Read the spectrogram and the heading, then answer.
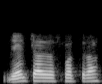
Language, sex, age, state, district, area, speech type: Kannada, male, 18-30, Karnataka, Shimoga, urban, conversation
